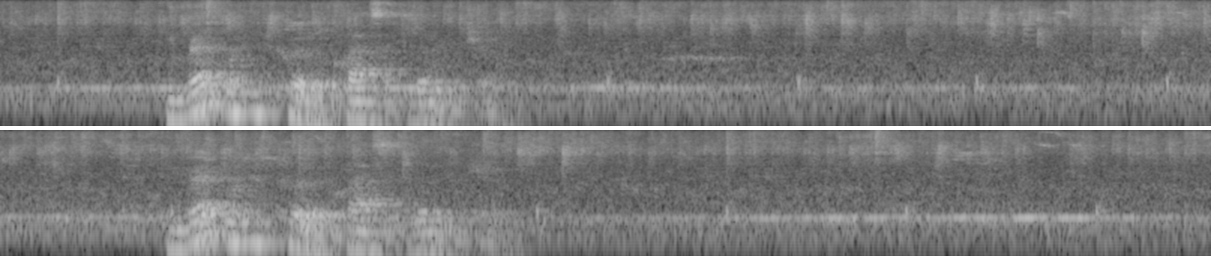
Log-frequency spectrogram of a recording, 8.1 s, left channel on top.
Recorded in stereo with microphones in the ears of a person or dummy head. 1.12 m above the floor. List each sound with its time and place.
1.1 s a man speaking: 60° left (ahead or behind), 0.6 m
